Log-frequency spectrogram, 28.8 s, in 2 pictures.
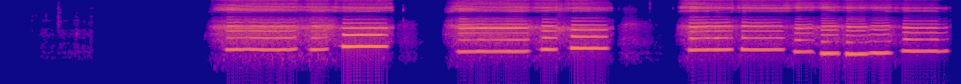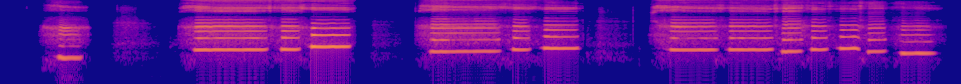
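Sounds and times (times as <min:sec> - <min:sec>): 
person singing a lullaby: 0:03.2 - 0:05.9, 0:06.7 - 0:09.2, 0:10.2 - 0:14.3, 0:15.2 - 0:15.8, 0:17.2 - 0:19.8, 0:20.7 - 0:23.2, 0:24.2 - 0:28.5.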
